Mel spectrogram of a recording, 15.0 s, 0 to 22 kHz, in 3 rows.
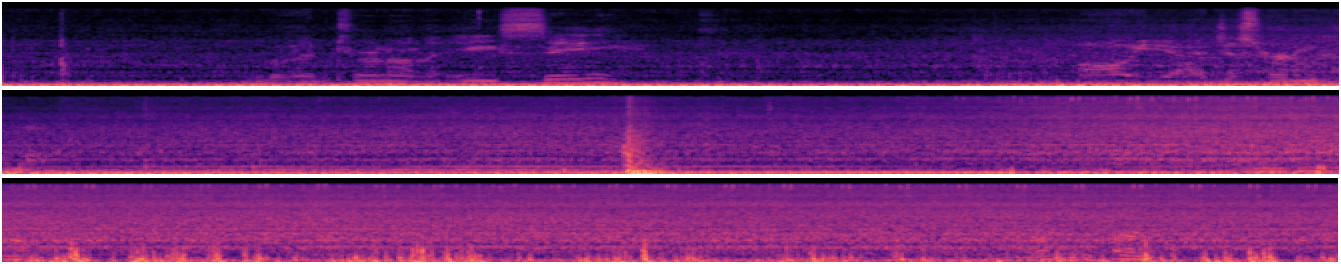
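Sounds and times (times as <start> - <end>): car engine idling: 0.0 - 15.0
electric radiator fans rushing: 2.6 - 15.0
thump: 7.2 - 7.8.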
